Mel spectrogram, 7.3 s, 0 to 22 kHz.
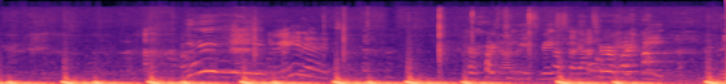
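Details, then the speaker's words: Simulated heartbeat of a girl, played through speakers: deep, regular thumps at about 65 per minute under light music and chatter. "How about that? It's her heartbeat."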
